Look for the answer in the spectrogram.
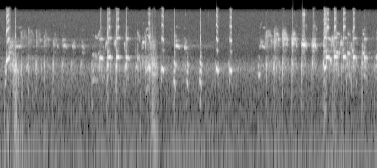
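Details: At a Big Bear Valley nest watched by a live camera, a bald eagle utters a run of thin, staccato squeaky notes, several per second, with brief gaps and faint wind-like hiss behind.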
